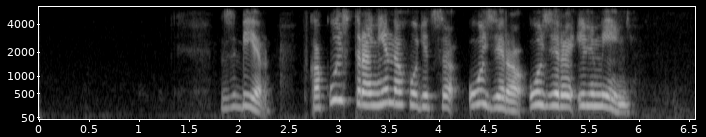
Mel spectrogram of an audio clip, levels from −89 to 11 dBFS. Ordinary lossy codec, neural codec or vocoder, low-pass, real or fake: Opus, 24 kbps; codec, 16 kHz in and 24 kHz out, 2.2 kbps, FireRedTTS-2 codec; 5.4 kHz; fake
